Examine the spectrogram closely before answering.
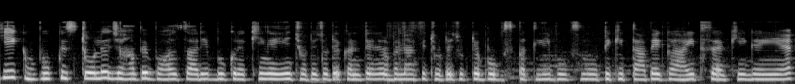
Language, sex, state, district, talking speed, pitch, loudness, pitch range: Hindi, female, Himachal Pradesh, Shimla, 205 wpm, 245 Hz, -16 LUFS, 235-255 Hz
